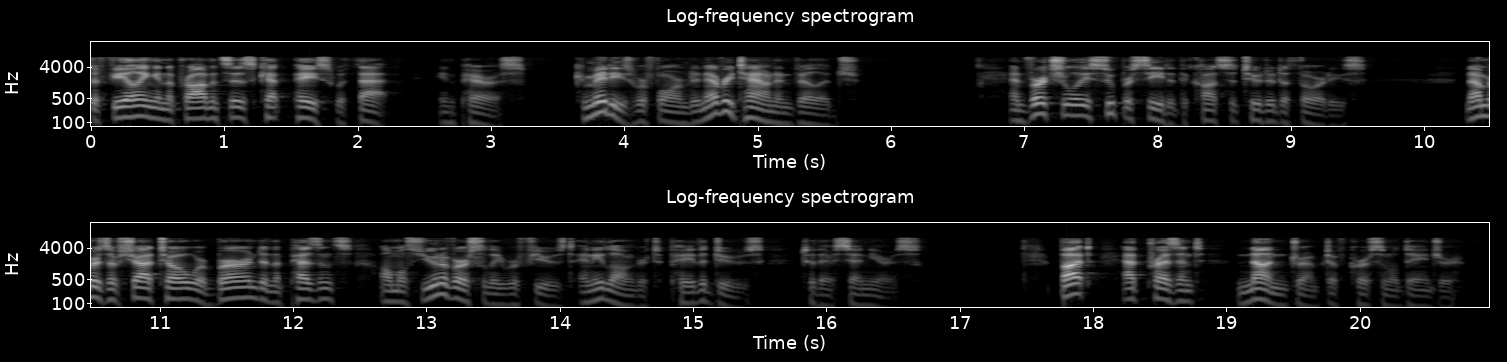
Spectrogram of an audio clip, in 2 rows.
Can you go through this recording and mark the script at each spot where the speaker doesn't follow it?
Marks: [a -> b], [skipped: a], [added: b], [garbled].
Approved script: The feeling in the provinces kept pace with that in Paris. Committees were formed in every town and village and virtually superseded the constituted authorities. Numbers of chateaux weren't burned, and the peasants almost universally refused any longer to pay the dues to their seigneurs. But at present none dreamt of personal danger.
The feeling in the provinces kept pace with that in Paris. Committees were formed in every town and village and virtually superseded the constituted authorities. Numbers of chateaux [weren't -> were] burned, and the peasants almost universally refused any longer to pay the dues to their seigneurs. But at present none dreamt of personal danger.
